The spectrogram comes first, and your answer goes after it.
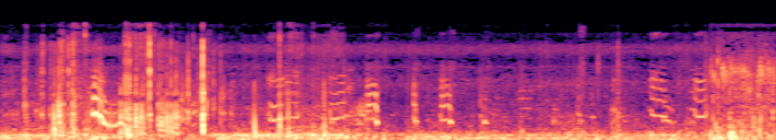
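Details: Six-day-old puppies suckling at their mother's teats give short, upward-bending squeaky whimpers in an irregular series, mixed with soft rustling and a low background rumble.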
